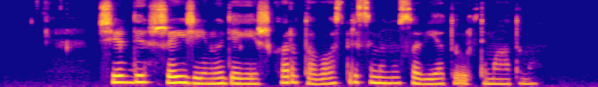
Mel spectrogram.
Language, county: Lithuanian, Šiauliai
